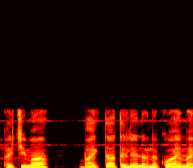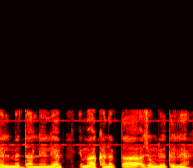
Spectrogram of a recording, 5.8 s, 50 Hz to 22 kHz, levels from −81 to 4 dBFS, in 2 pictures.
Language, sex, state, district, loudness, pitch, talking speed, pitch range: Wancho, male, Arunachal Pradesh, Longding, -17 LUFS, 150 Hz, 135 wpm, 140-165 Hz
